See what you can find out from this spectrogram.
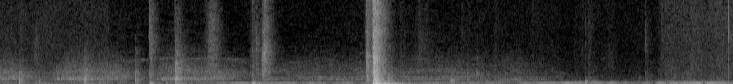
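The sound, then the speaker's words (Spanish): A door shuts with one sharp, heavy thud midway, preceded by a few faint knocks and clicks over a quiet background hum. “Cierra la puerta cuando salgas.”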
